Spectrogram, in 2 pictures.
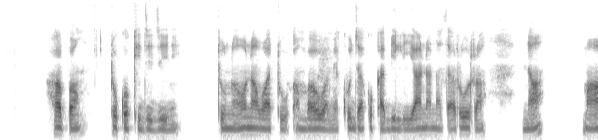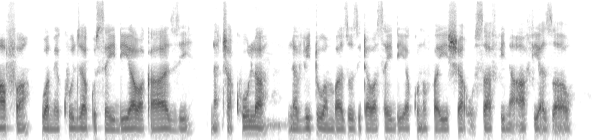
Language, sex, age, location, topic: Swahili, male, 18-24, Nairobi, health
